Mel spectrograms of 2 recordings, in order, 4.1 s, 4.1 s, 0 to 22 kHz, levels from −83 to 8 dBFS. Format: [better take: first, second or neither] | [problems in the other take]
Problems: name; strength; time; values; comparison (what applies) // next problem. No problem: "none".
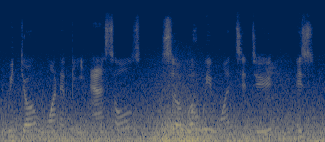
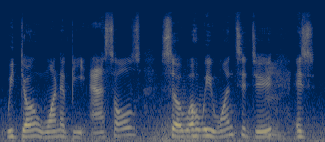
second | wind noise on the microphone; heavy; 1 dB below the speech; occasional gusts in the second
